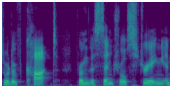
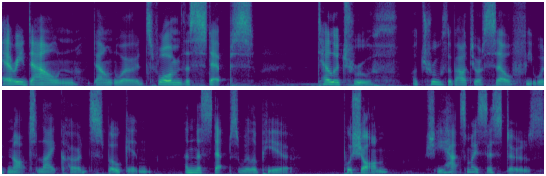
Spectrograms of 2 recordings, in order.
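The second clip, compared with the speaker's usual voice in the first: husky cracked whisper, higher and quieter; 3 semitones higher, 6 dB quieter than usual. Voicing a hanging figure warning the party: husky, quiet, cracked voice. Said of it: "in a husky, quiet, cracked voice".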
